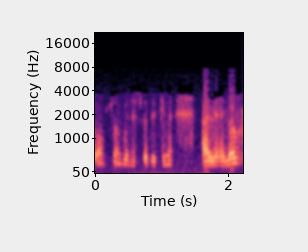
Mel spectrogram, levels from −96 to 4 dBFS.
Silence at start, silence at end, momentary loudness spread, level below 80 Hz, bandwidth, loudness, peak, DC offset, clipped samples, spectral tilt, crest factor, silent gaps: 0 s; 0 s; 13 LU; -60 dBFS; 7.6 kHz; -19 LUFS; -4 dBFS; under 0.1%; under 0.1%; -3 dB/octave; 14 dB; none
